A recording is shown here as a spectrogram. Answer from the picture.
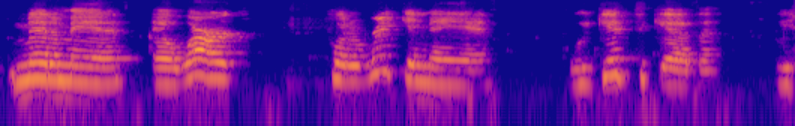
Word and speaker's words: Puerto Rican: And a Puerto Rican is Puerto Rican. It's not Puerto. She got me saying it wrong.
